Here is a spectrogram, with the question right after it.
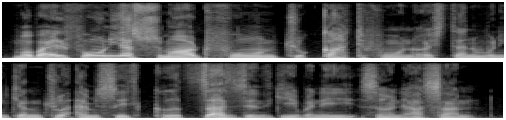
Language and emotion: Kashmiri, neutral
